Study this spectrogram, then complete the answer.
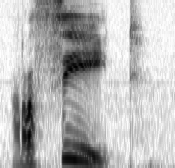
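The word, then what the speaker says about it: receipt: रसीट, क्या? रसीट, RACEIPT, रसीट इज P silent रहता है।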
